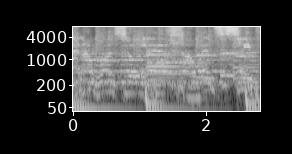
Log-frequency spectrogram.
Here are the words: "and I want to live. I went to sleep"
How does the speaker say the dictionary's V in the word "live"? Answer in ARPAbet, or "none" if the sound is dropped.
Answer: none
